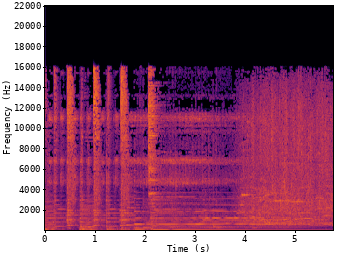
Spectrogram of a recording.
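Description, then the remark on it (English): An upbeat musical sting opens with a few sharp rhythmic hits, then settles into sustained tones while a steady wash of audience applause welcoming guest Adam Devine rises underneath and continues to the end. “Right, that's you're fun, the only one, you're the only one they applaud for.”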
